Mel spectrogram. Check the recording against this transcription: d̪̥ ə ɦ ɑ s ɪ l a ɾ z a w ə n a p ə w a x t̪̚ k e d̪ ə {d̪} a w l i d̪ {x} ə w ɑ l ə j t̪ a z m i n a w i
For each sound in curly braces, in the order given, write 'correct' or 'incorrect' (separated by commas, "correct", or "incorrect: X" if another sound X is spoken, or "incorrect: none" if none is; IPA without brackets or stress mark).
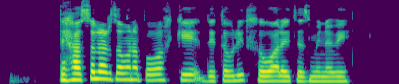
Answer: incorrect: t̪, correct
